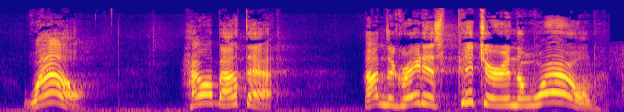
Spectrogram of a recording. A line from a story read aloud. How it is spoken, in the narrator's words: he exclaimed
